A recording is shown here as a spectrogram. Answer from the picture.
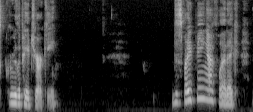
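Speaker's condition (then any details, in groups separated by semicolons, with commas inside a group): No condition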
